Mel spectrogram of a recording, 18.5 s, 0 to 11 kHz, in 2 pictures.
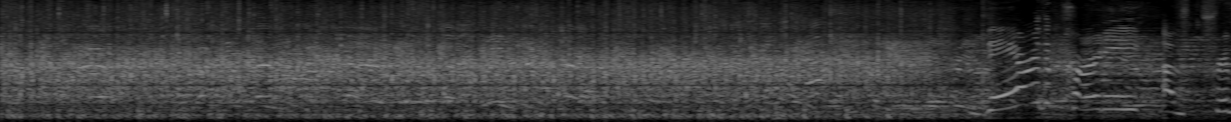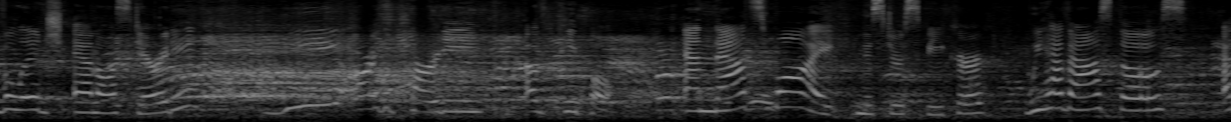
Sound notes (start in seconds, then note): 3.2 some Applause; 4.0 cheering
